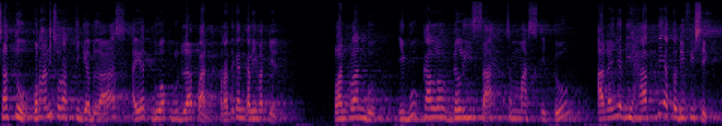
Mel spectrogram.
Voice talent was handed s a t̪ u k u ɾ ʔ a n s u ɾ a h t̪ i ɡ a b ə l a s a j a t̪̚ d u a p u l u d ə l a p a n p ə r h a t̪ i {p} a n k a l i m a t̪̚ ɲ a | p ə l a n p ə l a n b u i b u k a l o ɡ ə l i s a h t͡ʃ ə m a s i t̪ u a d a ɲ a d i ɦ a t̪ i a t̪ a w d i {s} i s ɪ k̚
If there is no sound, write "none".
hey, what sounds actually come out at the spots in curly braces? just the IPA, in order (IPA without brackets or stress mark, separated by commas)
k, f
